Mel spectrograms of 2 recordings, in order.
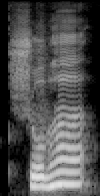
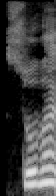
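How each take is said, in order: First: शोभा said as "shobha"; slow, clear sh to start शोभा; correct pronunciation. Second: शोभा said as "sobha"; plain s to start शोभा; higher, slow शोभा with no sh; wrong pronunciation. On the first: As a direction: open शोभा on a palatal sh. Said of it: "शोभा सही है". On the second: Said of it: "शोभा गलत है". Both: Shown as a demonstration.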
